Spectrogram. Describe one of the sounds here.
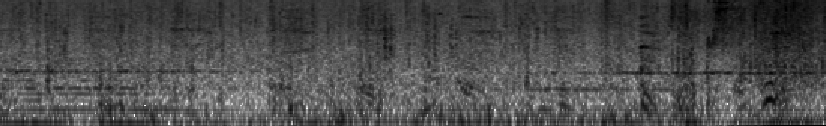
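Footsteps crunch on grassy, rocky ground.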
